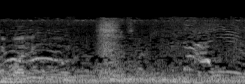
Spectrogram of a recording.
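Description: Crowd voices: several boys and men talking over one another, some voices high-pitched, with a brief hissing consonant about a second in.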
